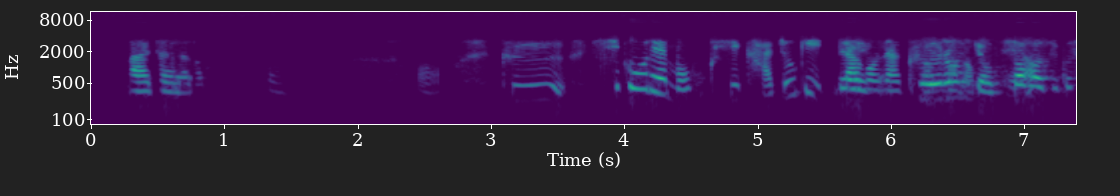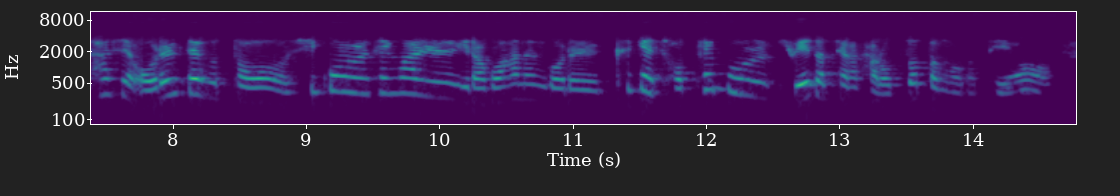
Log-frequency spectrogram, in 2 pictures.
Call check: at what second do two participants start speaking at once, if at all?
5.6 s

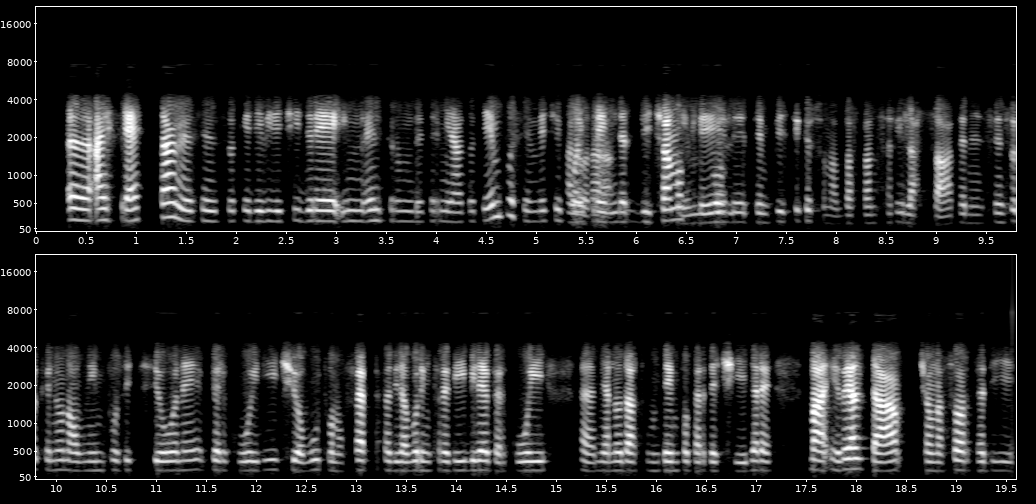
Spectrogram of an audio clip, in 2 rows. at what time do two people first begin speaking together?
5.3 s

